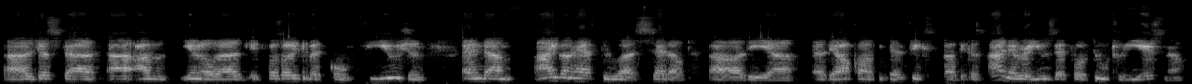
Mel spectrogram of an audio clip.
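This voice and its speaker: Male radio-net caller, very forceful edgy tone with rasp, hesitant, speaking through a phone app. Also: mid-range voice, steady tone, moderate pace. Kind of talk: casual radio chat. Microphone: talking into a phone through a walkie-talkie app. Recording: harsh, distant walkie-talkie app audio.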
